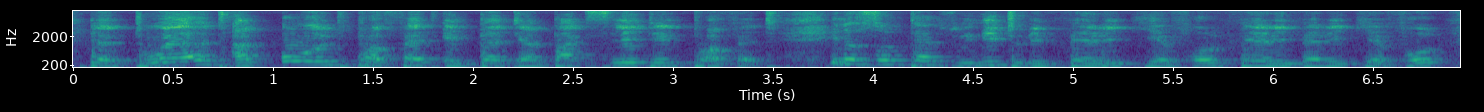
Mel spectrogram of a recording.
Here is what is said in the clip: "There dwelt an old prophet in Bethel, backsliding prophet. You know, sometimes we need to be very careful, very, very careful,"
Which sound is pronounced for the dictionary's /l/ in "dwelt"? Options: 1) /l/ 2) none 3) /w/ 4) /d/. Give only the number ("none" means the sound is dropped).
1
